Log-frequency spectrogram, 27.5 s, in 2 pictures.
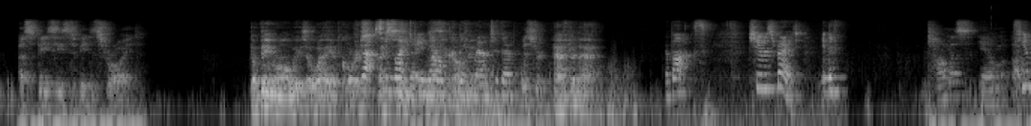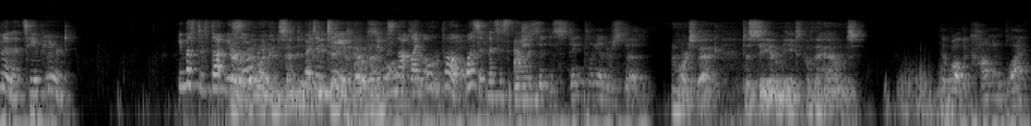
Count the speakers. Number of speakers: three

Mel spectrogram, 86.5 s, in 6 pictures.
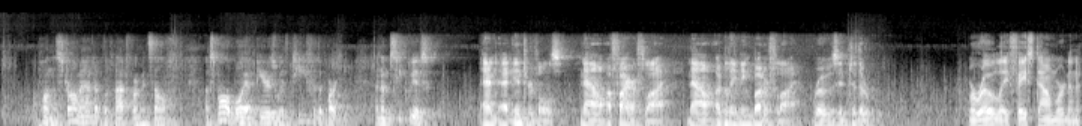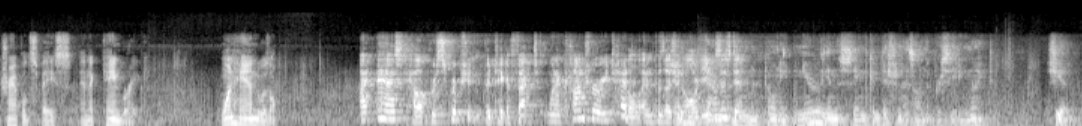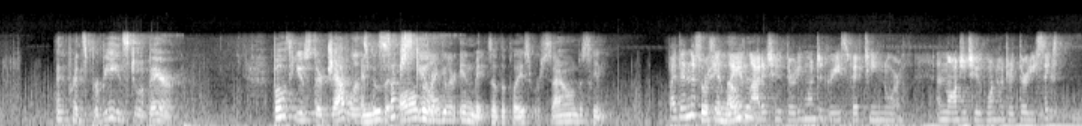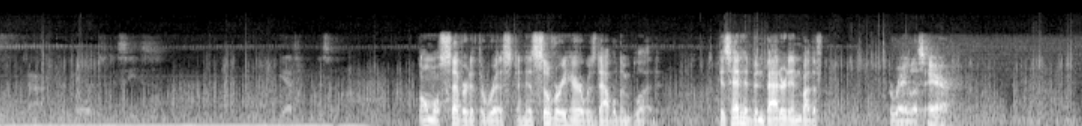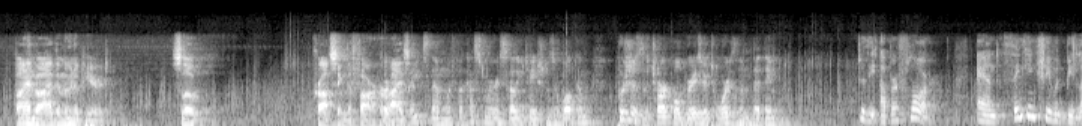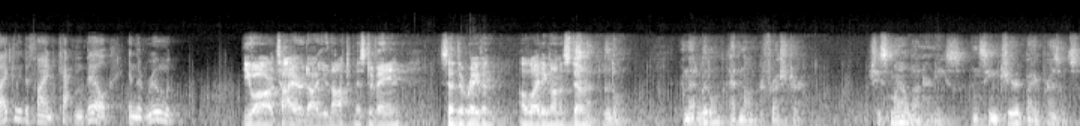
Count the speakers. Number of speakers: nine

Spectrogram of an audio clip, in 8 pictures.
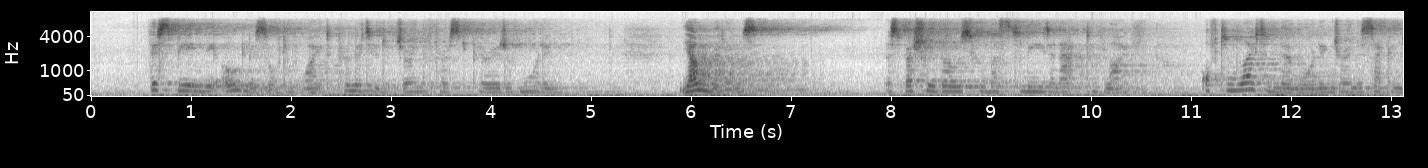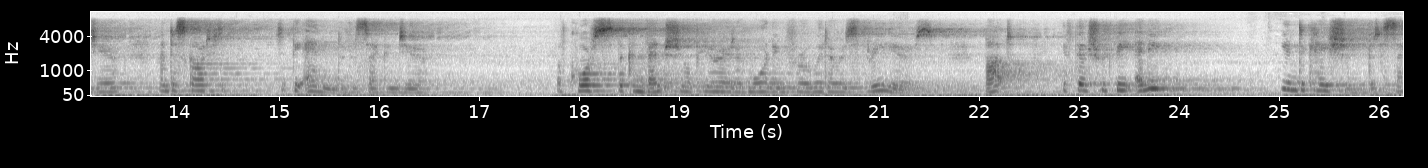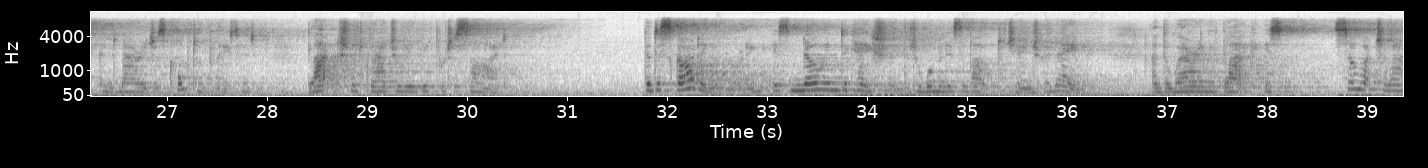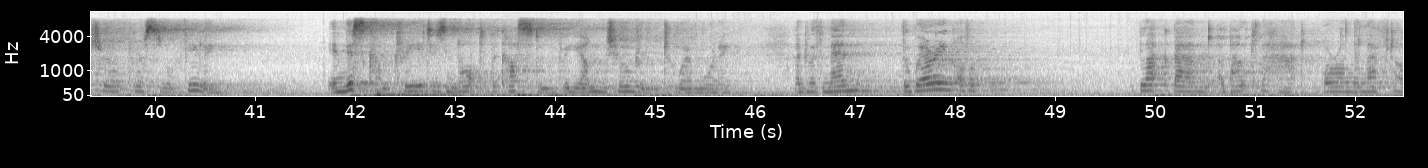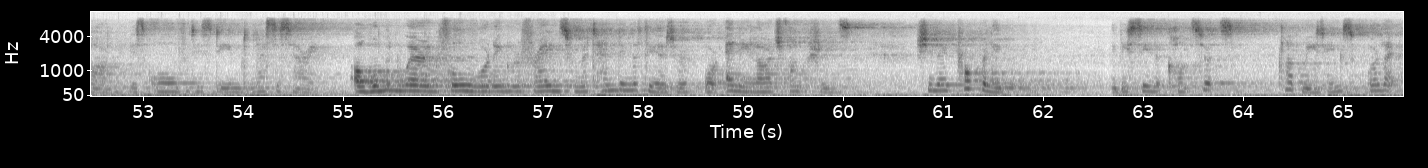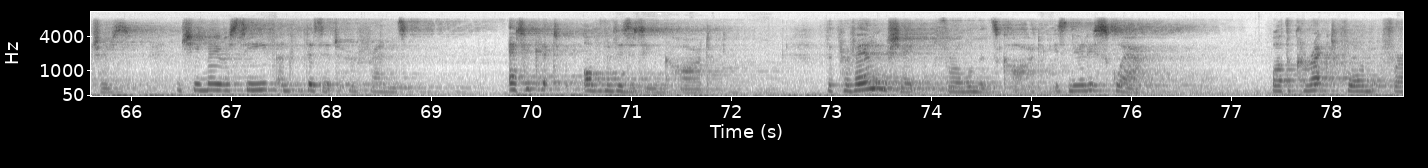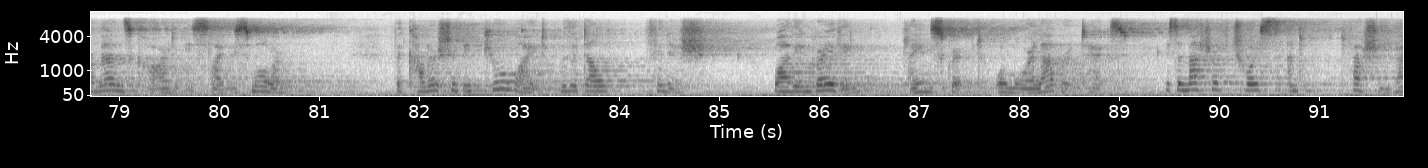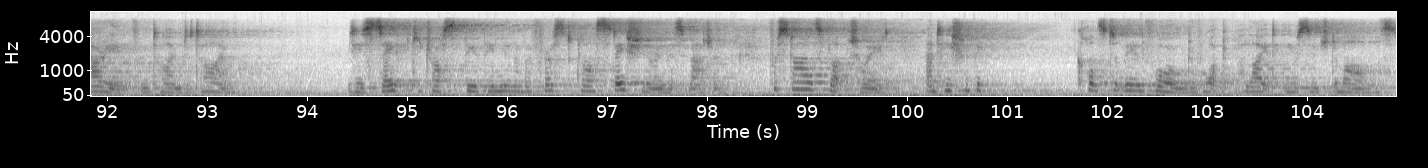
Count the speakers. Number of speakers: one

